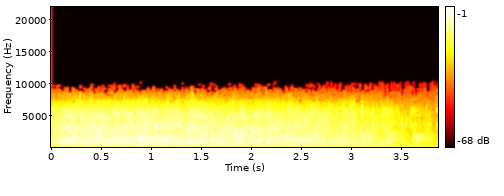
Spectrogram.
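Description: An audience applauds in a dense, steady wash of clapping that holds for several seconds and then eases slightly at the end, with a faint low hum underneath and no voices.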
